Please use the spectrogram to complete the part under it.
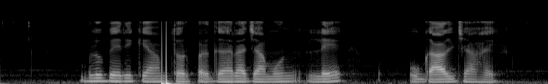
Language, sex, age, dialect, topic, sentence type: Magahi, male, 31-35, Southern, agriculture, statement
